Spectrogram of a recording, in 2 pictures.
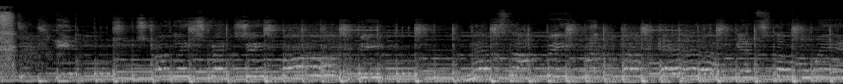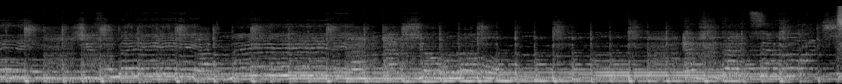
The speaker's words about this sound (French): Un extrait de ma chanson préférée pour le 23 mars 2020.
